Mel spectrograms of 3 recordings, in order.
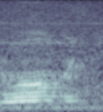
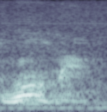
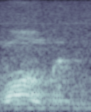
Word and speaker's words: woman: Good-hearted woman. Yeah, well, that's woman. You said it wrong. You said you call it good-hearted woman. Woman. It's woman.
